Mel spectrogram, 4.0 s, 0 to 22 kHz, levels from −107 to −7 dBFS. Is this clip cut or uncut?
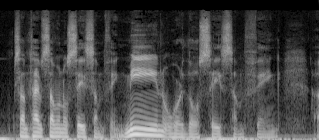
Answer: uncut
